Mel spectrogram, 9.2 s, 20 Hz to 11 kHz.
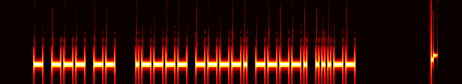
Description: Morse code, heard as a keyed tone, about 19 wpm, 700 Hz. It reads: TOM 1993
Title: CWT Exchange 20wpm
